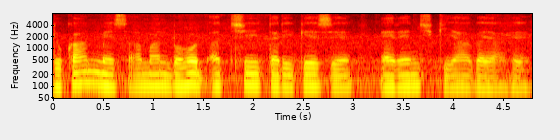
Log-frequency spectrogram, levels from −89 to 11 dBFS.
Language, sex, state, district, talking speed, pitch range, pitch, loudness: Hindi, male, Arunachal Pradesh, Lower Dibang Valley, 140 wpm, 95-105 Hz, 100 Hz, -18 LUFS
